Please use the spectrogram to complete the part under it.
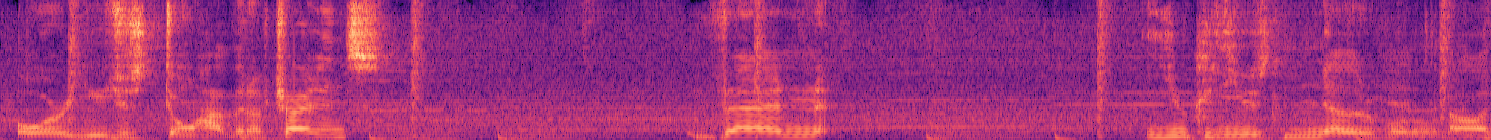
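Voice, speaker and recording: A man who is sick, his voice sounding off, casually explaining a game build step by step and counting blocks aloud. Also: fairly high pitch. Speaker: game tutorial creator. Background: background music.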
